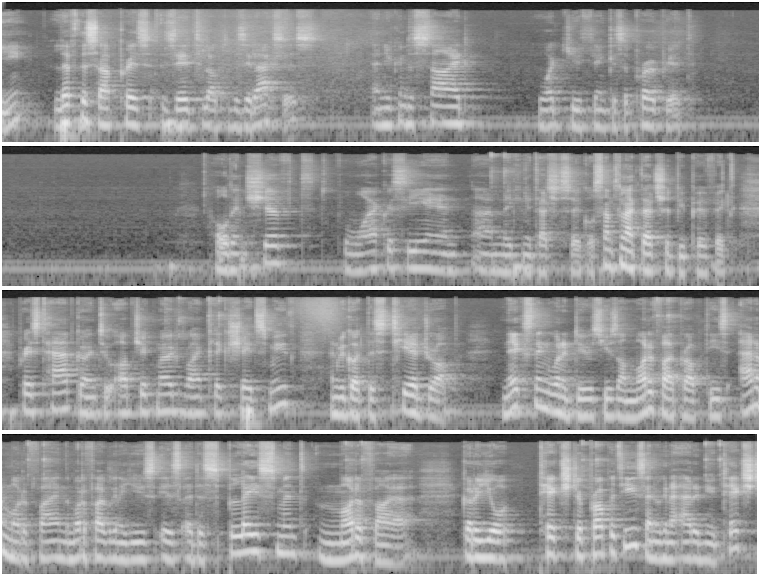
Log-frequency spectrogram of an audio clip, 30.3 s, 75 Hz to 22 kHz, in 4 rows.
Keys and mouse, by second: 15.2 Tab, 16.8 click, 21.6 click, 23.0-26.3 drag, 28.5 click, 29.8 click.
